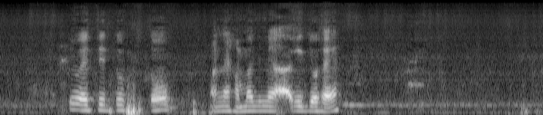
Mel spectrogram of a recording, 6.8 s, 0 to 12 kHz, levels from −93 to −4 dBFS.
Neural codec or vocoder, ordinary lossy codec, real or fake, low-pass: autoencoder, 48 kHz, 32 numbers a frame, DAC-VAE, trained on Japanese speech; AAC, 64 kbps; fake; 10.8 kHz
